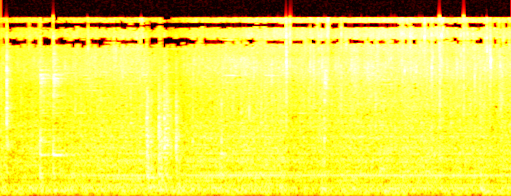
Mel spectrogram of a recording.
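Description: Chopped ginger and garlic sizzling in hot oil in a stainless steel pot, stirred with a wooden spatula that scrapes and taps against the pot a few times.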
